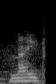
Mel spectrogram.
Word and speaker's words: knight: करना एक तरफ और आजकल हम इसे नाइट पड़ते हैं अंग्रेजी डिक्शनरी में कहीं भी के इन स्वरों में आ जाएगा तो कि खत्म हो जाएगा साइलेंट हो जाएगा 2019 था वहां उस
